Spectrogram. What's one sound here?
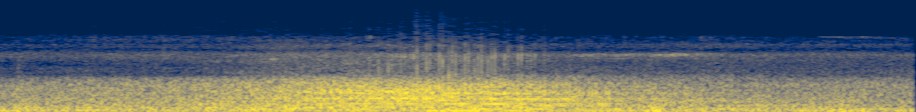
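A motorcycle engine buzzes past close by, rising and fading.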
